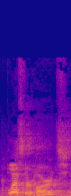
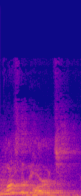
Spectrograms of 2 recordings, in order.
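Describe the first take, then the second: First: Said in the usual way. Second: Mock pity. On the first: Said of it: "I mean, bless their hearts".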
